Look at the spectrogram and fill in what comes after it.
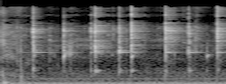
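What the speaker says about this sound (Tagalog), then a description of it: "Ugasan kasi yung baso ko na maliit." Washing a small drinking glass produces a string of bright, close clinks and taps in an uneven rhythm, about a dozen in quick succession over a low steady hum, with no talking.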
